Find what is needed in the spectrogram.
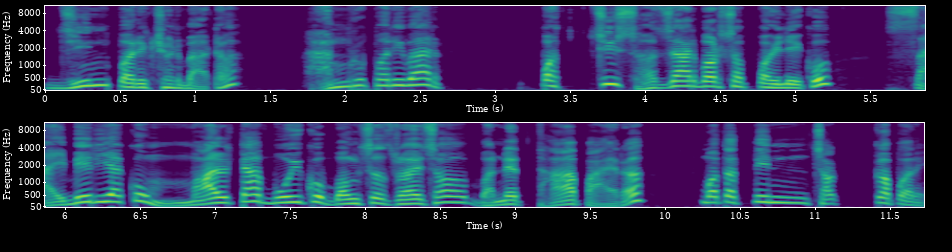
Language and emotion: Nepali, surprised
